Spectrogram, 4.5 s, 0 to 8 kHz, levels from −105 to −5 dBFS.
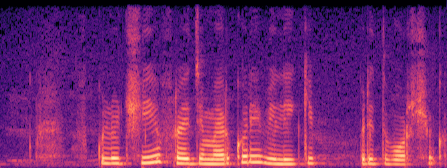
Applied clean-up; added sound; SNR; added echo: none; none; none; none.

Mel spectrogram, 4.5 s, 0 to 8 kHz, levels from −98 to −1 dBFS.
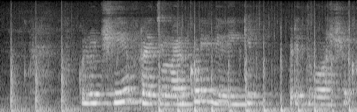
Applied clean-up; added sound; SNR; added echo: none; Knock; 8 dB; reverberation time 0.8 s.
